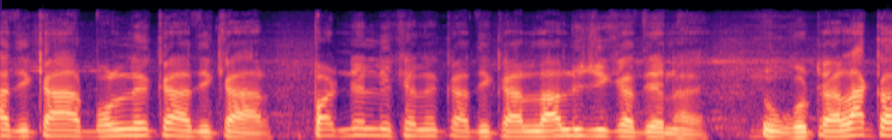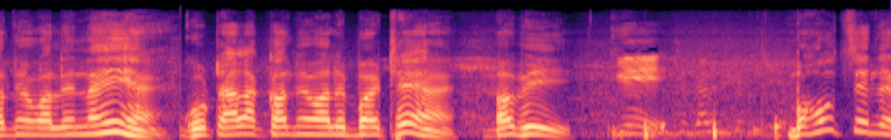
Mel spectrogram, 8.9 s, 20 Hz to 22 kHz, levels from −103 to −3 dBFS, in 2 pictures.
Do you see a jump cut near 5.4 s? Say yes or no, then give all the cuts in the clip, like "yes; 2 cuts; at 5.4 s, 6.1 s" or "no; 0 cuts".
yes; 1 cut; at 5.4 s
